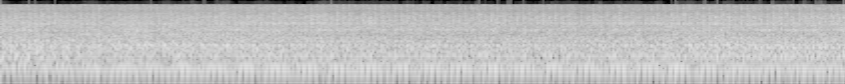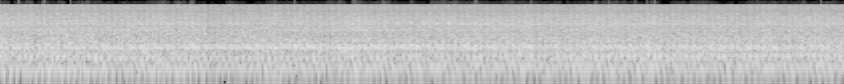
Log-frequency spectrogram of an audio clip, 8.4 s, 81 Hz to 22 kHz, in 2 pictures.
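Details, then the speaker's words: Onan DJB 6 kW diesel generator with new muffler, in a shed after a cold start: loud, steady diesel clatter at constant speed, even rhythm, no misses or surging; heard from outside it is quiet, like an air compressor; running normally. "y from the shed and sounds like an air compressor you know when it calls for air it's what it sounds like from here it's not la at all so you know there's the sound test I'm very happy with it"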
